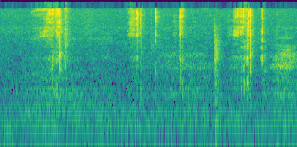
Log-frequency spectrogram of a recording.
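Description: Scissors cutting a cotton T-shirt into a strip for yarn, a series of soft close snips and crunching blade closes in an uneven rhythm over a quiet room.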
